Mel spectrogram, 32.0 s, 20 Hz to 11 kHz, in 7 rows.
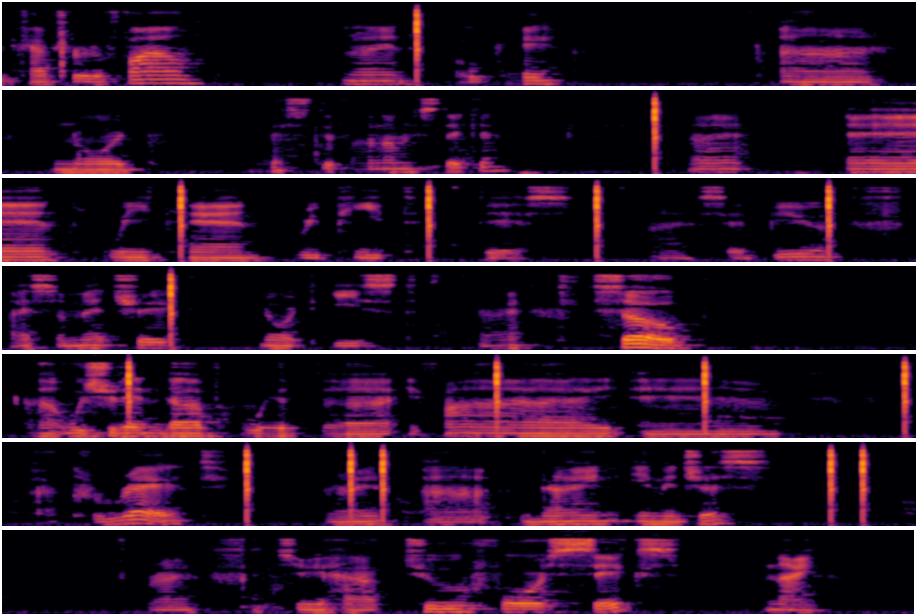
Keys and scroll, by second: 0.1 Return, 4.7 n, 5.6 w.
